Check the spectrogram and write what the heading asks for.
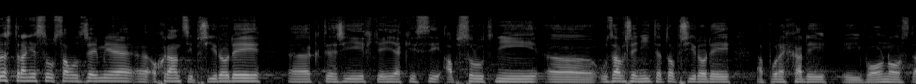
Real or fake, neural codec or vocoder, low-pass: real; none; 9.9 kHz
